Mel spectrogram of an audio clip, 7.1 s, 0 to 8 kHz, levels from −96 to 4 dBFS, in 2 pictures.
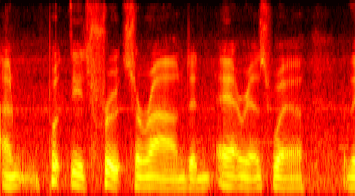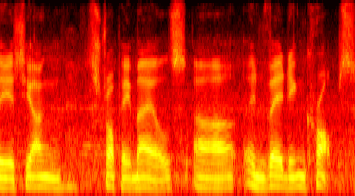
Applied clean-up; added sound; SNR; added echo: none; none; none; none.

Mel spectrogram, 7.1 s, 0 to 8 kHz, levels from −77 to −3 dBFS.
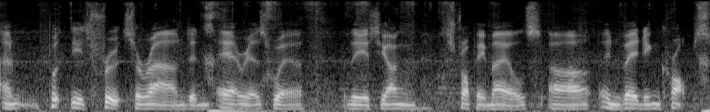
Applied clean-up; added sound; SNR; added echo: none; Chewing, mastication; 14 dB; none.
